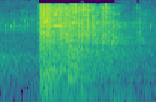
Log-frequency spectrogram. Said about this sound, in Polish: A, mogę coś tu zrzucić pewnie na to, czy nie? Tak jest, pucha. Dobra, rozbije się szyba wtedy.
